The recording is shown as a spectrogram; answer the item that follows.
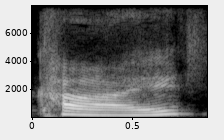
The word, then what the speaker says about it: chi: it so that letter Chi is another Greek letter and so this is called chi-square and it rhymes with Sky Square to help people read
